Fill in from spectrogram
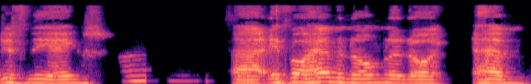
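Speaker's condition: Primary lateral sclerosis; very slowly progressing, initially misdiagnosed as multiple sclerosis, uses walking frame; about 13 years of uncertainty and misdiagnoses, about 7 years without diagnosis; voice and throat affected, short one or two word replies, voice needs rest and saving

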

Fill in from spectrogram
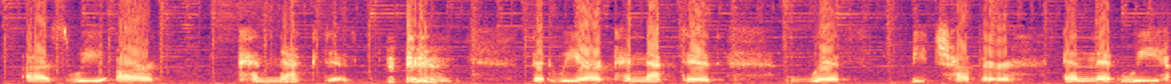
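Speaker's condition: Aphasia after stroke; aphasia caused by stroke; in speech therapy, several therapists; words clear in mind but jumbled when speaking, language problems, conversation and turn-taking difficult

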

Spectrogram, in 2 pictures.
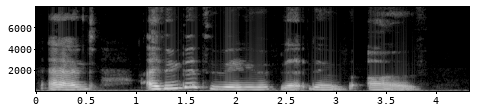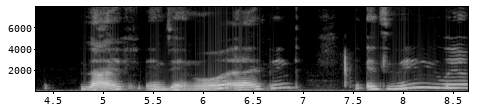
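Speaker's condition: Cerebral palsy; age 29

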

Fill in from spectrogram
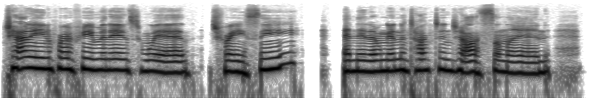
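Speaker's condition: ALS; feeding tube not yet used

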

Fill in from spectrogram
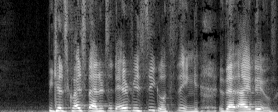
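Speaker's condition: Cerebral palsy; from birth, diagnosed age five, hand tremor, rare muscle and nerve disease onset eighth grade; walking again after therapy, types instead of handwriting, gets tired; does not talk like typical speaker, speech typical before eighth grade disease onset

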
